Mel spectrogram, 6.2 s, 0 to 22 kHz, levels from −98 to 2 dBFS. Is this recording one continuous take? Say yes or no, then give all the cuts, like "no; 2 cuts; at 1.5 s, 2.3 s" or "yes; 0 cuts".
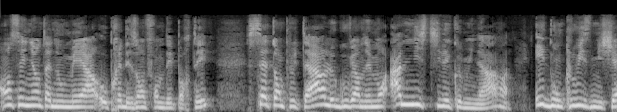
yes; 0 cuts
